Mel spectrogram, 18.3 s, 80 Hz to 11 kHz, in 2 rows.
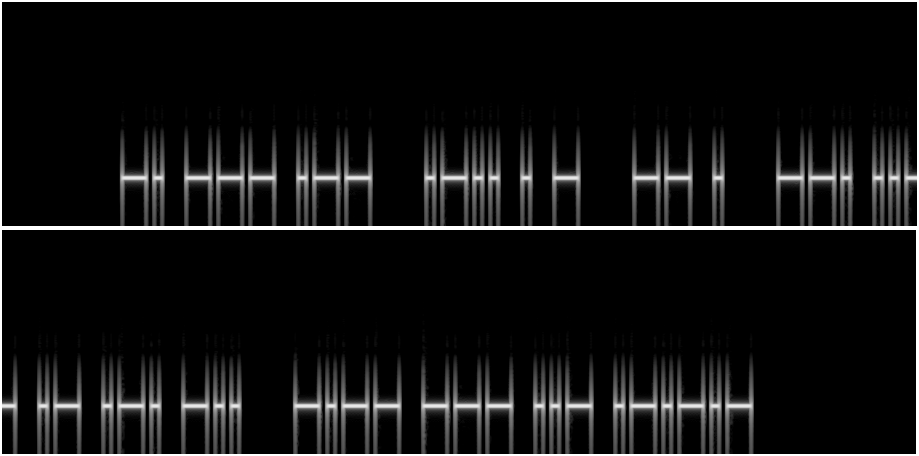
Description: Morse code, heard as a keyed tone, about 14 wpm, 700 Hz. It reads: NOW LET ME GUARD YOU.
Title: Sentences from Top 700 Words 15wpm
